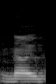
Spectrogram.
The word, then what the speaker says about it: gnome: G and K are silent if they come before N. Now these words would sound the same without the first letter, gnome and knight.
